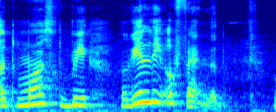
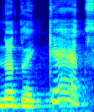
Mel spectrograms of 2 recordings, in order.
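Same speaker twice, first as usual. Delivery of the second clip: impassioned, heartfelt, passionate outcry. A narrator reads the mouse's reply to Alice, in a shrill, passionate cry. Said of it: "cried the mouse in a shrill, passionate voice".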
